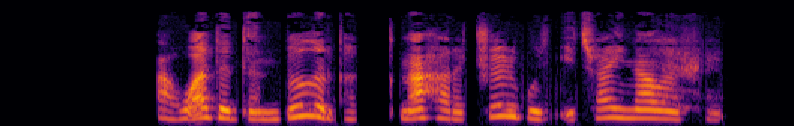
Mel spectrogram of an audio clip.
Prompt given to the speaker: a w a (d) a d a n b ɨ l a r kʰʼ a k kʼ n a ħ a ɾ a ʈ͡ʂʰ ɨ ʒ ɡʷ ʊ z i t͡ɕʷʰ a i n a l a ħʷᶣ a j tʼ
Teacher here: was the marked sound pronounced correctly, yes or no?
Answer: yes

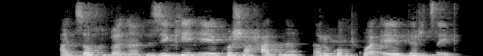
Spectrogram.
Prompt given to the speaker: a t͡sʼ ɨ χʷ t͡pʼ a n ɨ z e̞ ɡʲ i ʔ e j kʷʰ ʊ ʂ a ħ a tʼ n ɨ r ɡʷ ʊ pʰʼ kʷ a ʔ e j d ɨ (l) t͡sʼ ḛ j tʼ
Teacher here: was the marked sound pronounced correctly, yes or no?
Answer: no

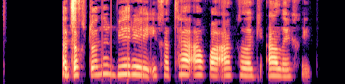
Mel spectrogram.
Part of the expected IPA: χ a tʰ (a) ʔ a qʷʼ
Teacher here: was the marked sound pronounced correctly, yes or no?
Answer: yes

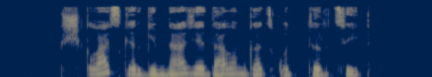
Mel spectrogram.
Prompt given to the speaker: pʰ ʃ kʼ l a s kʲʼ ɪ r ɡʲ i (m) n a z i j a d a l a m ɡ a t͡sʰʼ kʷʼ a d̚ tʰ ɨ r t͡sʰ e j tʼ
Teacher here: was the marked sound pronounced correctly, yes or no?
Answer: yes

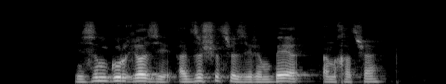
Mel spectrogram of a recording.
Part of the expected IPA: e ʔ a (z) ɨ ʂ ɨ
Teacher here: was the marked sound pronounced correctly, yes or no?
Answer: no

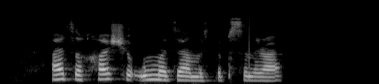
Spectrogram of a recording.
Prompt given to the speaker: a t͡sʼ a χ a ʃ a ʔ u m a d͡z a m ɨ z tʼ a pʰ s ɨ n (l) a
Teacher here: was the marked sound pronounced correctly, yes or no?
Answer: no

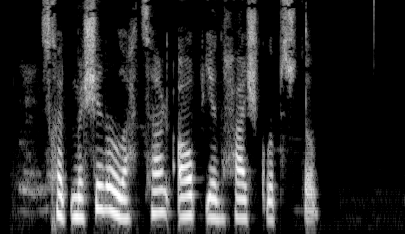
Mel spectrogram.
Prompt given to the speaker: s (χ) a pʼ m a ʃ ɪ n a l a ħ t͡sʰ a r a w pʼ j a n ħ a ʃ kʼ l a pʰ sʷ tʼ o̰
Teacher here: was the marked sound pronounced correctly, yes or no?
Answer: yes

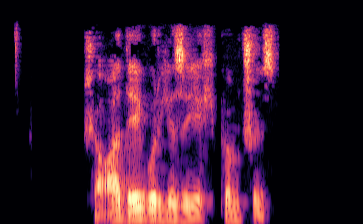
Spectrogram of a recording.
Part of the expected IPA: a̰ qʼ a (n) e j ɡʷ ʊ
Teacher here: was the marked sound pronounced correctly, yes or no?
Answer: no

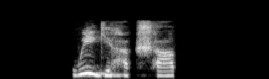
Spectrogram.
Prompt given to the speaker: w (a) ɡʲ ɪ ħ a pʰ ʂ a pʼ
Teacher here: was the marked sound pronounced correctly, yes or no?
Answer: no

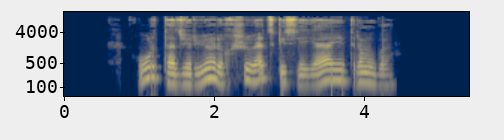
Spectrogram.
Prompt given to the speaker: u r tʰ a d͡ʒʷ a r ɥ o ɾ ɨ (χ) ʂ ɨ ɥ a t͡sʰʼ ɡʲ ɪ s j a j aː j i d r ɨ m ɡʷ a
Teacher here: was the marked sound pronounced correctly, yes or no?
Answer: yes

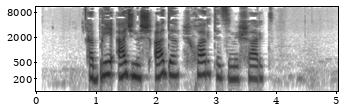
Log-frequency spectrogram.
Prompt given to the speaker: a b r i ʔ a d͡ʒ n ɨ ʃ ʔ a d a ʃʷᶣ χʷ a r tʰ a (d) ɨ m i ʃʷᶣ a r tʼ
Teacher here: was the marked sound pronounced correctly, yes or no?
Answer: no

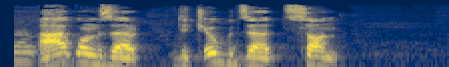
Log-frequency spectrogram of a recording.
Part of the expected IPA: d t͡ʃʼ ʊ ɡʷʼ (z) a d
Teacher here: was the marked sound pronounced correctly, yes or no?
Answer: no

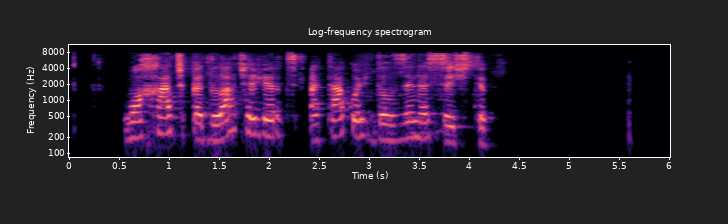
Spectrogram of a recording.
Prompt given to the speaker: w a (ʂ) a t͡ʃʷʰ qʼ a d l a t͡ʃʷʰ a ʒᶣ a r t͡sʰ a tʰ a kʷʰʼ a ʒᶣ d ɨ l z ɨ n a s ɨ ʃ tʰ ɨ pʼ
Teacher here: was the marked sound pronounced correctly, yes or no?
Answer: no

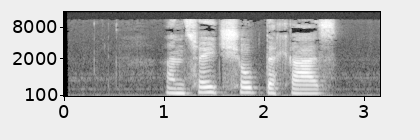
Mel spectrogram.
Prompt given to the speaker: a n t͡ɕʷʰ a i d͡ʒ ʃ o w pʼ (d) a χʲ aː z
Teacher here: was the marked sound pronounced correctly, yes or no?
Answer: yes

